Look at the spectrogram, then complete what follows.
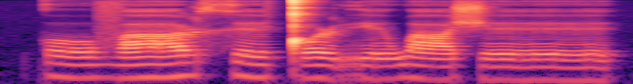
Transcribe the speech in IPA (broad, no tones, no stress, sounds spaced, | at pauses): k ɤː v aː ɭ x e ǃ ɤ ɭ rʲ e w aː ʃ eː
